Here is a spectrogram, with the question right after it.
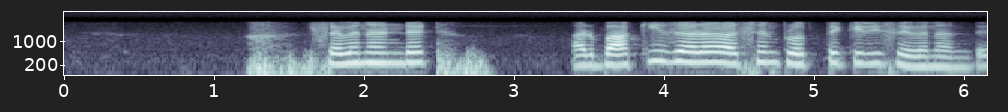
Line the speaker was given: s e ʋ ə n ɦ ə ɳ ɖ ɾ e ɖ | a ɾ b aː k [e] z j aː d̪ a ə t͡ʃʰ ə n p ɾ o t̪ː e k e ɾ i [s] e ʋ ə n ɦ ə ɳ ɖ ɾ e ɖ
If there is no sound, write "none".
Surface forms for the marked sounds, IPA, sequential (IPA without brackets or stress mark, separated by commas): i, s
